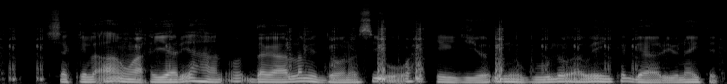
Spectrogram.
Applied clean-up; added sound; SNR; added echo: neural mask model RNNoise.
